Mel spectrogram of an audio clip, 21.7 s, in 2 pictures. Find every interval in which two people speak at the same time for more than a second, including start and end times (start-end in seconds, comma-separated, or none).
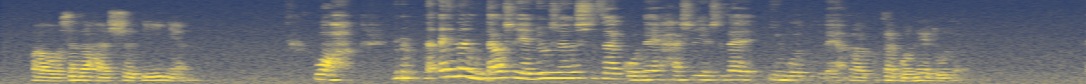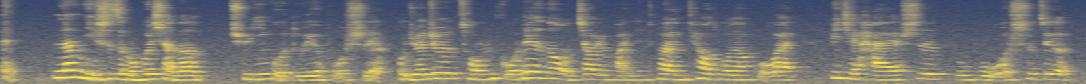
none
